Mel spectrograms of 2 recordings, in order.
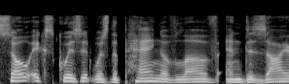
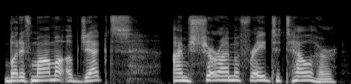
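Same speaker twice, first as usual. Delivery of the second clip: put-on high, worried young woman; apprehensive heroine; 9 semitones higher than usual. A narrator's reading. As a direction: fret about mother in a lifted voice. Heroine fears telling her mother.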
